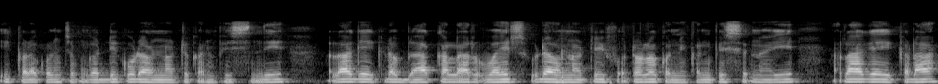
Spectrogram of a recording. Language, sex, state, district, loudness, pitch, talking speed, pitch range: Telugu, male, Andhra Pradesh, Sri Satya Sai, -19 LUFS, 115 Hz, 130 wpm, 110-120 Hz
